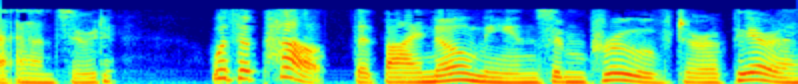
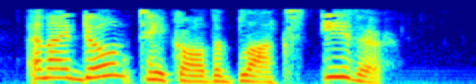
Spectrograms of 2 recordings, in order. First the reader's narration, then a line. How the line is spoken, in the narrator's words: retorted Anna angrily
